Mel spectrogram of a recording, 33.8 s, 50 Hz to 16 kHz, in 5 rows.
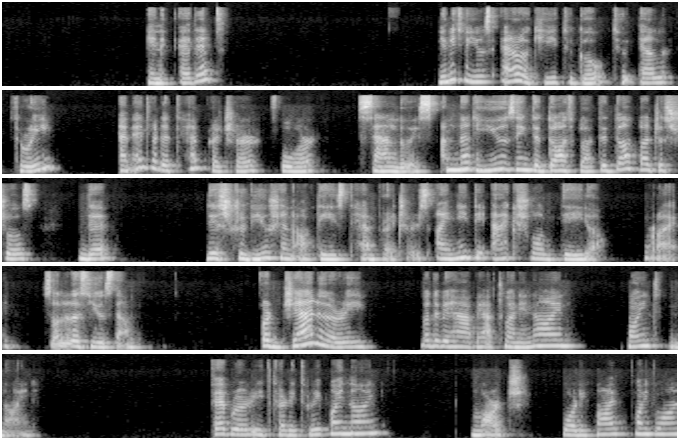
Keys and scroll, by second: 2.9 Return, 6.0 Right, 25.6 2, 25.9 9, 26.5 ., 26.8 9, 27.9 Return, 29.4-31.1 typing, 32.3-33.7 typing.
